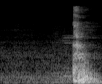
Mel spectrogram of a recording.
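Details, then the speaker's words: An adult imitates a short, voiced expiratory grunt ("neh-neh") of a child in respiratory failure; the child grunts to keep the airways open, like PEEP. "النفس بالطريقه دي بيحاول يعمل يعمل يعمل ا زي البيب او البيكسب بريشر يخلي الايفلاي مفتوحه بالقوه ودي علامه زي ما قلنا جري ريسبراتوري فيلير"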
